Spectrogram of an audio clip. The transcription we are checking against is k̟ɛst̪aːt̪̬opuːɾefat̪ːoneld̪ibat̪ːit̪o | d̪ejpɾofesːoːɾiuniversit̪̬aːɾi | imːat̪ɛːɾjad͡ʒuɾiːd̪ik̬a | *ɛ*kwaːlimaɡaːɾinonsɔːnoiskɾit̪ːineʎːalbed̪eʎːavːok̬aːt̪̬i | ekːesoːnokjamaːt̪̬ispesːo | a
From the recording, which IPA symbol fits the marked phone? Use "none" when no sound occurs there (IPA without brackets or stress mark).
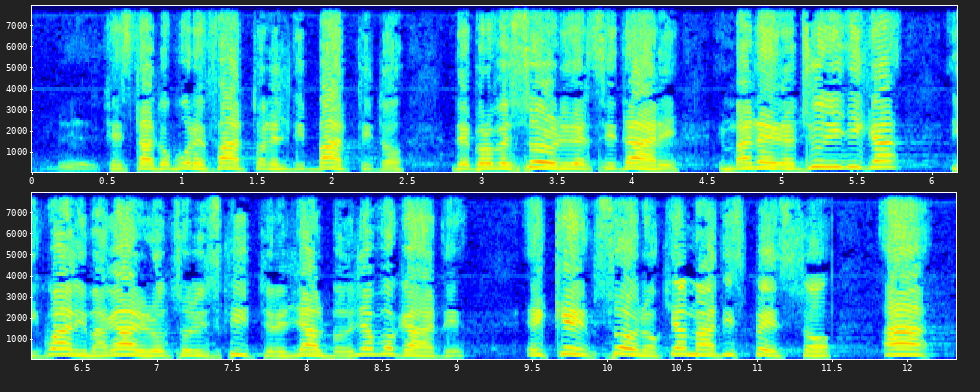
i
